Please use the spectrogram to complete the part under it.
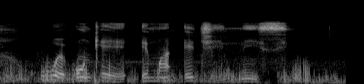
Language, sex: Swati, male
